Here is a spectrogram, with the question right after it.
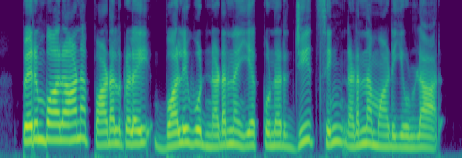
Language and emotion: Tamil, neutral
